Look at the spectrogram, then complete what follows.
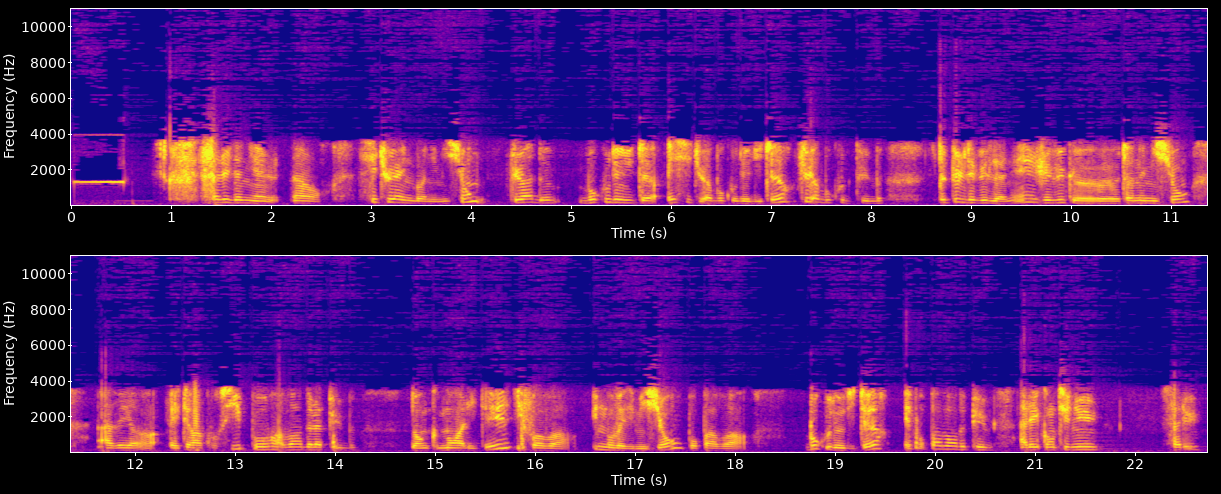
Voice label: Pubs France Inter, repondeur

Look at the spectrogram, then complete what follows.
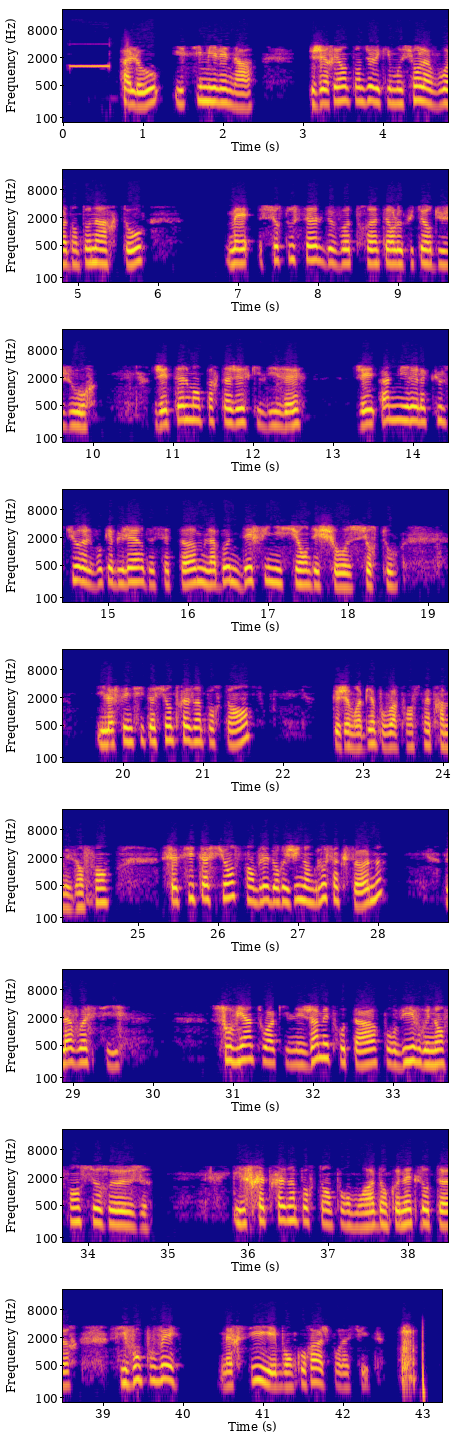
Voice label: Psy mobile repondeur

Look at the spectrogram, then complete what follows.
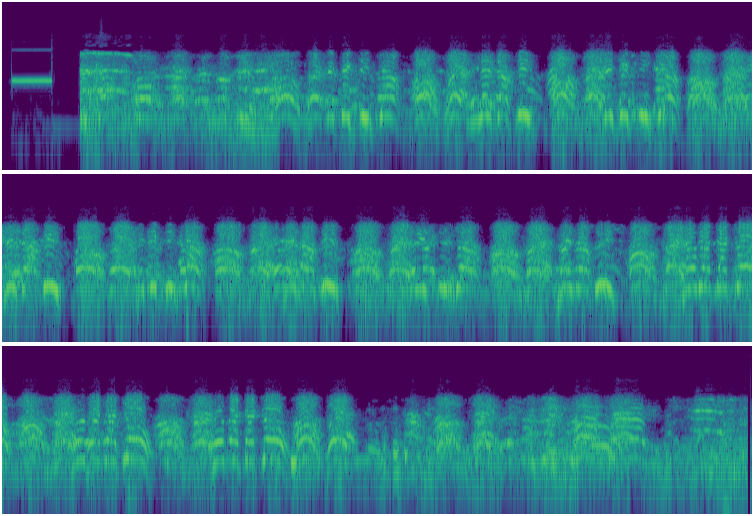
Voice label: Intermittents repondeur

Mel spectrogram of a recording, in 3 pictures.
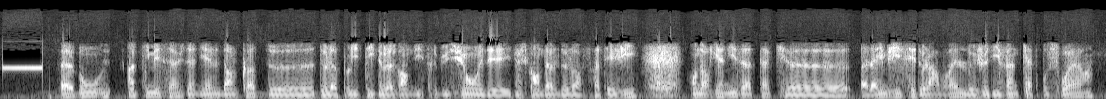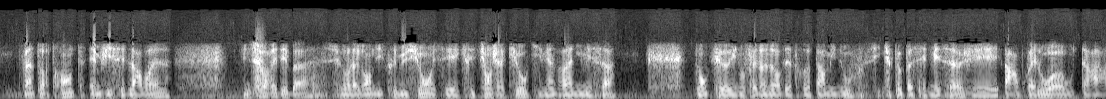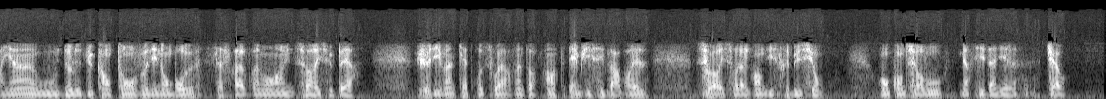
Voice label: repondeur; grande distribution

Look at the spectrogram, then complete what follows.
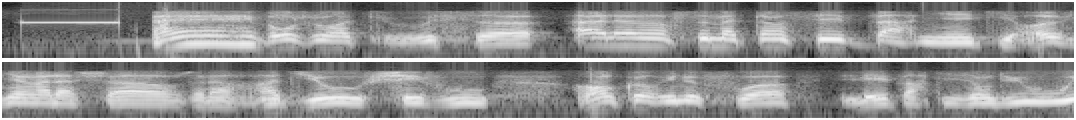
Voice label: repondeur; Victoire du Non

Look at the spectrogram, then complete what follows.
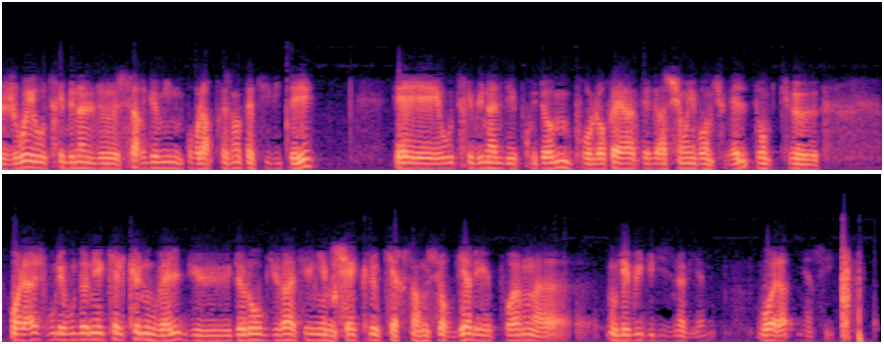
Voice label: Syndicat repondeur

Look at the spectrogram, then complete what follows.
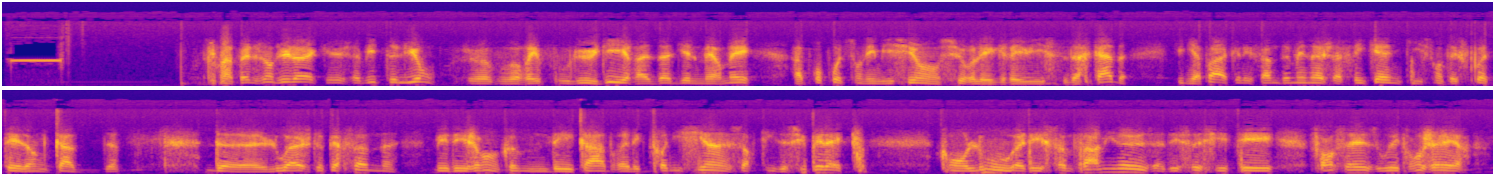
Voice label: répondeur; ACCOR

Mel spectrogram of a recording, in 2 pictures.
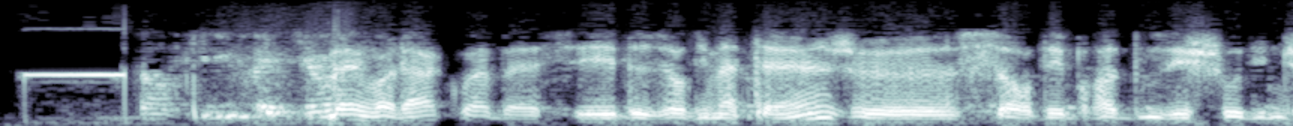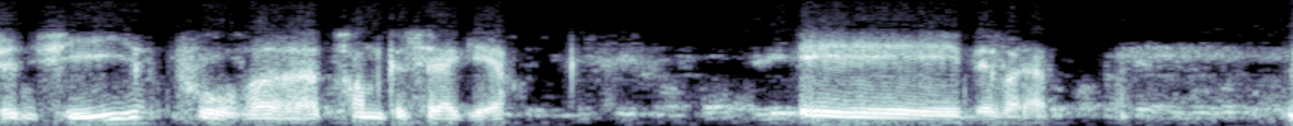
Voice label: Irak repondeur

